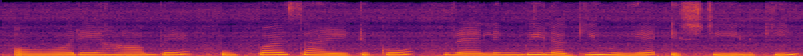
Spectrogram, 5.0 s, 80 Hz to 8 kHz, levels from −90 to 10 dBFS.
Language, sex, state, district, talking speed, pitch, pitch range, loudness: Hindi, female, Bihar, Sitamarhi, 155 wpm, 275 Hz, 265-295 Hz, -12 LUFS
